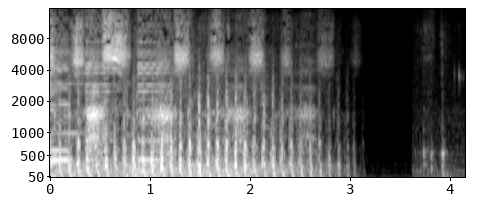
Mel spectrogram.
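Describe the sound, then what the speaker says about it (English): A helicopter throbs loudly with a steady rapid rotor chop for about three seconds, then cuts off abruptly, leaving near silence with a few faint sounds at the end. "Catch this helicopter, man."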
